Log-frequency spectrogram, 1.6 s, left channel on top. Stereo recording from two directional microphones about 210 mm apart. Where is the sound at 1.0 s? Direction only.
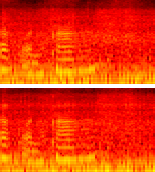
50° right (ahead or behind).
